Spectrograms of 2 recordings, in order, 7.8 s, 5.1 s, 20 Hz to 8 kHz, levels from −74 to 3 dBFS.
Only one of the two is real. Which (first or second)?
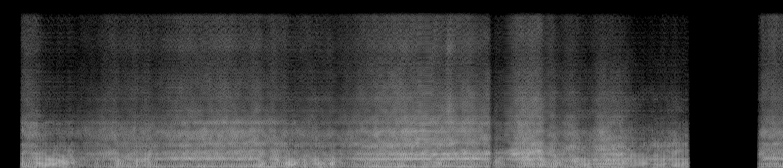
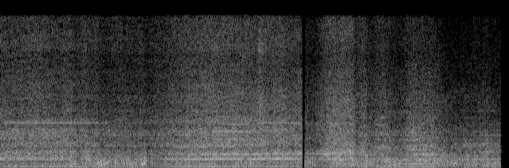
second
